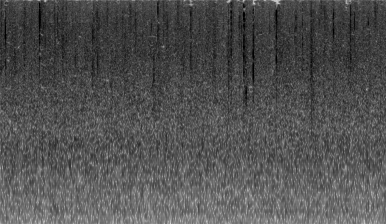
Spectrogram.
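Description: Steady rain falls continuously at night, a dense even hiss with scattered brighter drop ticks on a surface, holding a constant moderate level throughout with no voices.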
